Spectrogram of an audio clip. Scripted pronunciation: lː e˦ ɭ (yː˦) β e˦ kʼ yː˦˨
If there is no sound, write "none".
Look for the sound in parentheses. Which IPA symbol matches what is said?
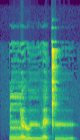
yː˦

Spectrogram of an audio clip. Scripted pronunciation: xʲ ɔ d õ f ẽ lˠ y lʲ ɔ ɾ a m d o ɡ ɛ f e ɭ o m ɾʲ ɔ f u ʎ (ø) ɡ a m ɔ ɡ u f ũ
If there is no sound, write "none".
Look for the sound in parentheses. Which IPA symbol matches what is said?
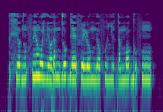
ø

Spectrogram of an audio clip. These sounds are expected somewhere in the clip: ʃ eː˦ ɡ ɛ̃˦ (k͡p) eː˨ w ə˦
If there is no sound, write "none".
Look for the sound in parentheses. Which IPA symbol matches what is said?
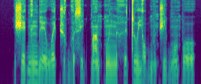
ɡ͡b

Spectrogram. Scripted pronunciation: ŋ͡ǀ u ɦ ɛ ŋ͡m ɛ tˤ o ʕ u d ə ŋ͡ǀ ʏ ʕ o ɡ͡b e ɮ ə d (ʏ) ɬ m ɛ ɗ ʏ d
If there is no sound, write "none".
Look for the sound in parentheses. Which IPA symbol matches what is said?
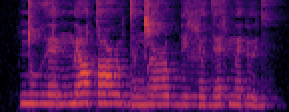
ɛ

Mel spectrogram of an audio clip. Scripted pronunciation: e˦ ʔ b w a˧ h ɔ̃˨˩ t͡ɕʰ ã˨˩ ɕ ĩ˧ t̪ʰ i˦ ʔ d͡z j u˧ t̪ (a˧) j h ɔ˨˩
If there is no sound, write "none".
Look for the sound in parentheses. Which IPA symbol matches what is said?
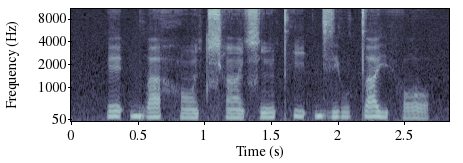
a˥˧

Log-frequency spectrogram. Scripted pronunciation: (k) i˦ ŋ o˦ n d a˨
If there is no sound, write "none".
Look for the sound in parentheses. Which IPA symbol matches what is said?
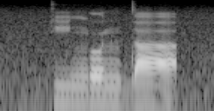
k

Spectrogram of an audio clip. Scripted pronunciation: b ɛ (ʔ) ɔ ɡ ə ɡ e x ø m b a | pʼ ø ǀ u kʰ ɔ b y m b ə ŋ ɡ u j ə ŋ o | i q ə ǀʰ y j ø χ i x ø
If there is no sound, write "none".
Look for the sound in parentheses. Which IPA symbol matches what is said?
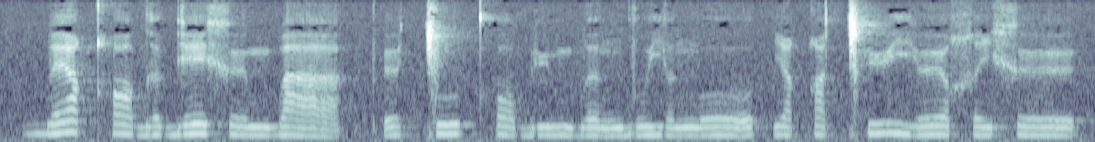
qʰ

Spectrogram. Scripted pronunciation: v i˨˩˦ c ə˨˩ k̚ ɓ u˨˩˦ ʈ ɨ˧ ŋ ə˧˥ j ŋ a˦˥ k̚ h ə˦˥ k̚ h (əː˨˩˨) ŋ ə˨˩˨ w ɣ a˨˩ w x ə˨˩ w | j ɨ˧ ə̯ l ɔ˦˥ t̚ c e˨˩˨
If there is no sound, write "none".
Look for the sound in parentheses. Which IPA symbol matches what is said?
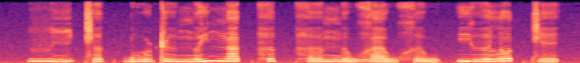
əː˨˩˦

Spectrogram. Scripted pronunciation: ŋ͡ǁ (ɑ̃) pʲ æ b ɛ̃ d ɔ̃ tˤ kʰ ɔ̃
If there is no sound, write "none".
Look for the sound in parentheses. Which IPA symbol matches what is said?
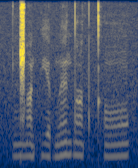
ɑ̃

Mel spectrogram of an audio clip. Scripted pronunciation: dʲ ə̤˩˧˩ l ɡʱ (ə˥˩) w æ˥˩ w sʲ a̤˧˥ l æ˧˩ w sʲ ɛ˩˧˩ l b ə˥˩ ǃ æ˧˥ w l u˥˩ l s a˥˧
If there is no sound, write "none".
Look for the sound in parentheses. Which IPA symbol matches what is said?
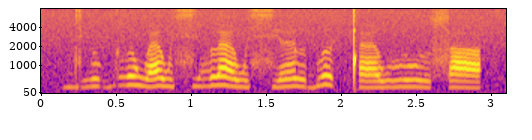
ə˥˩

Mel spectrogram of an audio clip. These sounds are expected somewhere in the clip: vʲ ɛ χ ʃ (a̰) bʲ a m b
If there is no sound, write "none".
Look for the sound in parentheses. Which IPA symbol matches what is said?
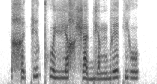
a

